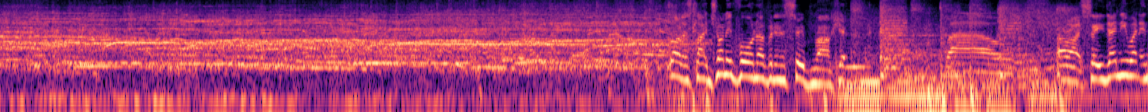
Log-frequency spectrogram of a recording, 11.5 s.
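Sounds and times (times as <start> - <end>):
crowd cheering as doors open: 0.0 - 7.9
speech: 6.8 - 11.4.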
